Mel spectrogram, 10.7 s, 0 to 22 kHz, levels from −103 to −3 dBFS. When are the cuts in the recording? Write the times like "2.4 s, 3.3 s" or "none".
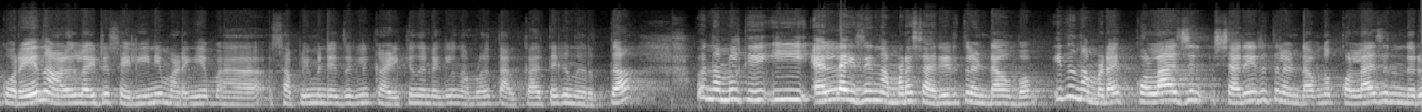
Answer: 4.9 s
